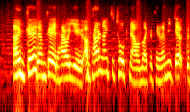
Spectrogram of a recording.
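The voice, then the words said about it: Strong non-American accent. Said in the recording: “just wait until you hear this fucking accent, because you're gonna die ... to most of my listeners' ears that are American, it's going to be very impressive”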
